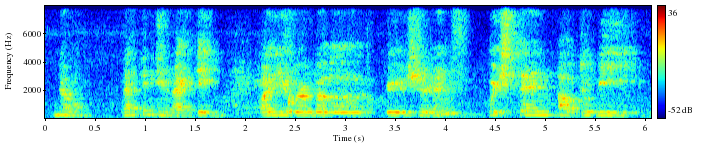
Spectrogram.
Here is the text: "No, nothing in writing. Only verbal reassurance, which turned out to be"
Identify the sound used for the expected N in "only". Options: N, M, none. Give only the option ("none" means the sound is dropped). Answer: none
